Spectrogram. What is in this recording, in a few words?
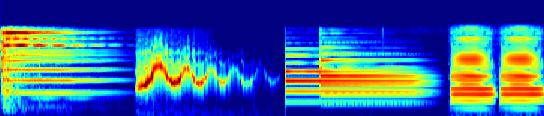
Answer Buzzer Sounds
